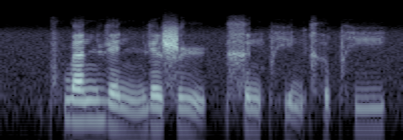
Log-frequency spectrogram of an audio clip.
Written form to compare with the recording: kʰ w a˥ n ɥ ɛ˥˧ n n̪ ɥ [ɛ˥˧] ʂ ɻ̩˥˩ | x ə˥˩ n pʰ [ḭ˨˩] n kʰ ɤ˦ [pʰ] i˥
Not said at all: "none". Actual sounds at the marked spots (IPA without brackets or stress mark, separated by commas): ɛ˥˧, ḭ˨˩, pʰ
